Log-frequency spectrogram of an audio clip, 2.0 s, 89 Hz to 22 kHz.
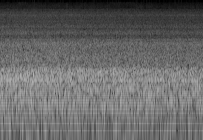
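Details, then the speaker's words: Steady soft rushing airflow hiss from a ResMed S9 CPAP unit with humidifier, heated tubing and nasal mask, ramp feature running at 4 cm water pressure, rising to a prescribed 8 cm over 15 minutes. "right now it's running at 4 cm of water pressure and gradually between now and the next 15 minutes the machine will ramp up the pressure so that it will be delivering 8 cm of water pressure at 15 minutes"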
